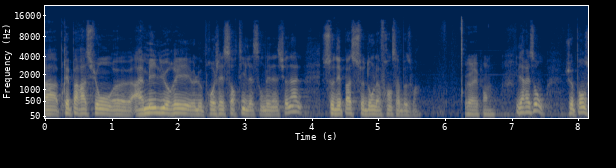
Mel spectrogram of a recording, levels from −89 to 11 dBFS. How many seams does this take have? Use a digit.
2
